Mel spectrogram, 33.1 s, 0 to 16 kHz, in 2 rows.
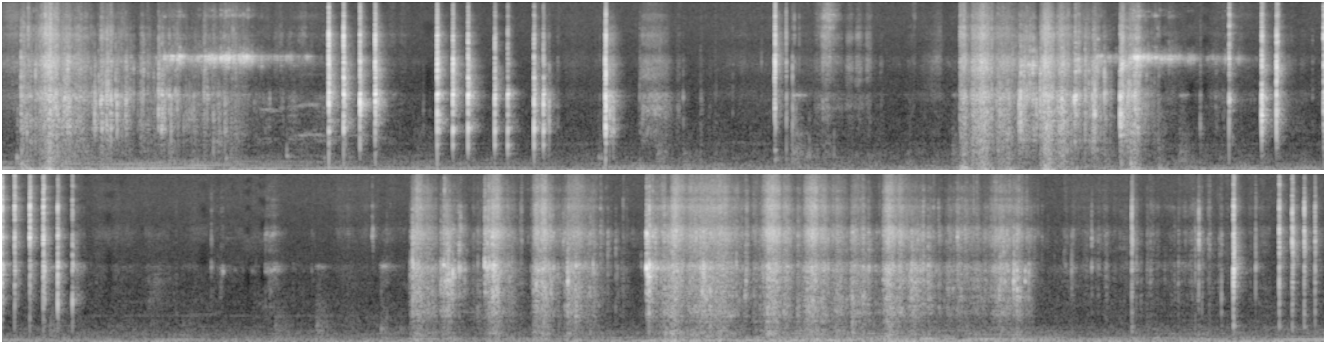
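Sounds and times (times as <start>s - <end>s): packaging crinkling: 0.2s - 3.4s, 12.0s - 14.7s, 21.6s - 29.7s
plastic toy pieces clicking: 31.4s - 33.0s.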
